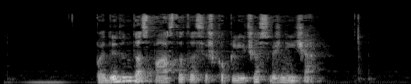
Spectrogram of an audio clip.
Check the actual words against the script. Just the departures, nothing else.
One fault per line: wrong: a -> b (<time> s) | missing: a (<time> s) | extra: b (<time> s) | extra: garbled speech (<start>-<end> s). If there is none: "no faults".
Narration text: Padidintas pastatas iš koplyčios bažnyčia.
no faults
